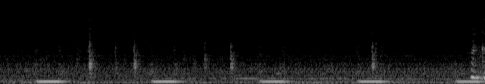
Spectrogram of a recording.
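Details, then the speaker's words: Woman who went deaf at 40, being fitted with one of the first cochlear implants: five short low test beeps about once a second over faint room hiss, which she reports sound quite quiet. "We can hear the sound as well now. Is that the best place for the sound? It's quite quiet, actually."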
